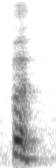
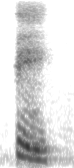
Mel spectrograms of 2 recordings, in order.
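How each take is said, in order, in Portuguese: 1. A consoante é uma explosão curta, sem vogal. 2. A consoante é seguida por uma vogal. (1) "ele faz P" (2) "o P não faz P"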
